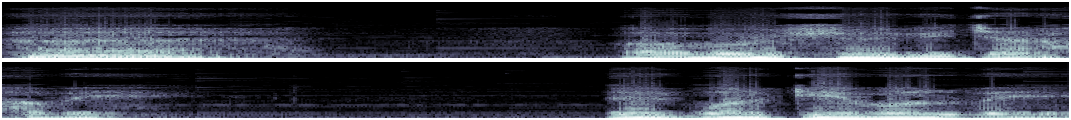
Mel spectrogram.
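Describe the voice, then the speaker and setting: A man does a cartoonish character voice at a fairly slow pace, his fairly low pitch swinging very widely. Faint music plays in the background. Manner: authoritative, commanding.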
